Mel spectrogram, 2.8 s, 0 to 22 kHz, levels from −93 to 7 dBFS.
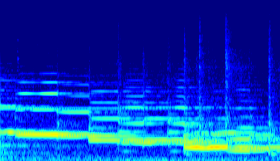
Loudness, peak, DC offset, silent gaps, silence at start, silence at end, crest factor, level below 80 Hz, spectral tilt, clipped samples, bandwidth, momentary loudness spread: -35 LUFS; -22 dBFS; under 0.1%; none; 0 s; 0 s; 12 dB; -64 dBFS; -7.5 dB/octave; under 0.1%; 6.2 kHz; 9 LU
